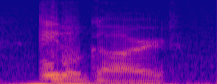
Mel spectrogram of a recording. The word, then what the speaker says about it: Edelgard: Edelgard.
